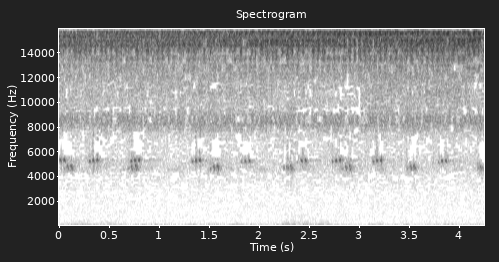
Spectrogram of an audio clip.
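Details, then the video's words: Summer countryside crickets by a golden wheat field keep up bright, brief chirps at a lively, slightly uneven pace, backed by a gentle low murmur of breeze. "cricket sounds"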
